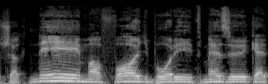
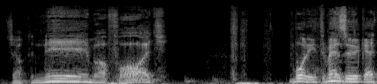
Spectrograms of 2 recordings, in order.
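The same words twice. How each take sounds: First: It runs on without a pause after 'fagy'. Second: There is a sentence-final pause after 'fagy'.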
